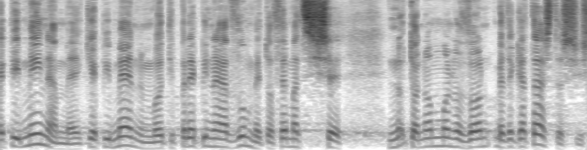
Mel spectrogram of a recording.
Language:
Greek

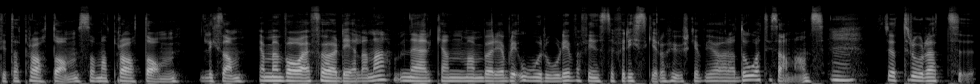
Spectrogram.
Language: Swedish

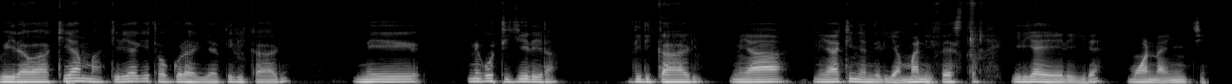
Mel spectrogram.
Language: Kikuyu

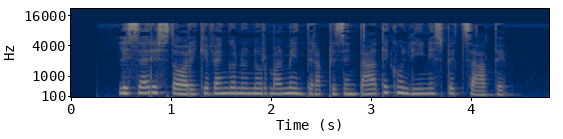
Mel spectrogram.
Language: Italian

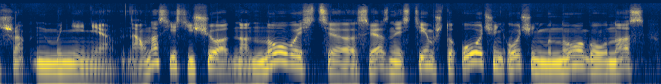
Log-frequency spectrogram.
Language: Russian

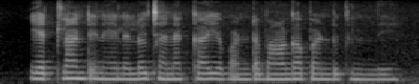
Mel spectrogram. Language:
Telugu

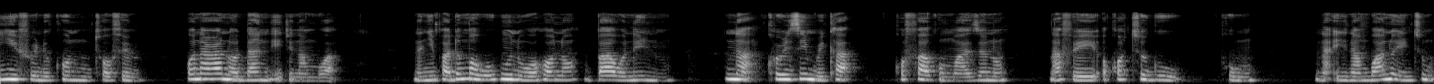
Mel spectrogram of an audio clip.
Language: Akan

